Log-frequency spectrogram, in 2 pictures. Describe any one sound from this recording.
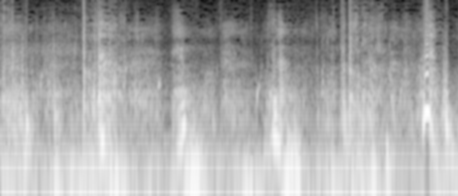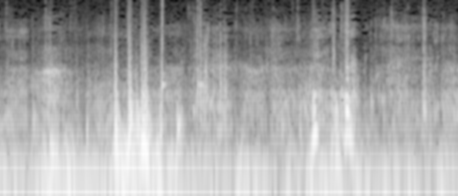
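A hooked fish thrashes and splashes in the water.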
